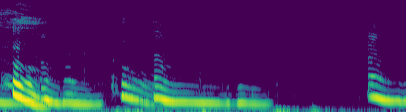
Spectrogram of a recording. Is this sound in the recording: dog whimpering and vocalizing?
yes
